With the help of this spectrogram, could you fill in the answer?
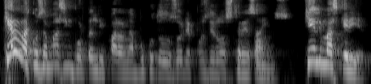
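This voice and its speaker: Male preacher, high voice, emphatic sermon delivery. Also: big pitch swings, fairly quick, a bit bright. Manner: emphatic, addresses listeners as "queridos". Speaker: pastor.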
